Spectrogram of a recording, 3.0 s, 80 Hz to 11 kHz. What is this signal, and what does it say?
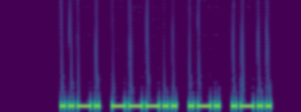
Morse code, heard as a keyed tone, about 28 wpm, 700 Hz. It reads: F8RL
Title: DXCC-100 Call Signs - 4 Characters - Repeated 2x - 28wpm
